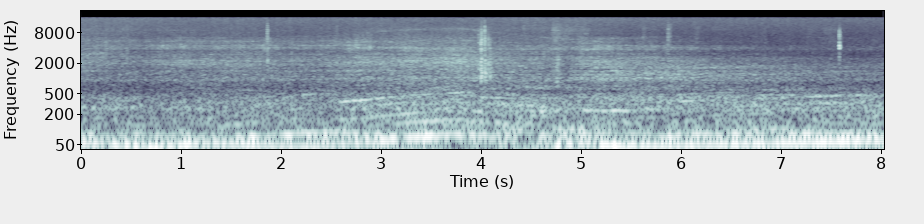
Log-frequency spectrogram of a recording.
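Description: Steady low rumble of a taxi's engine and road noise, heard from inside the cabin. A single sharp click sounds about four seconds in.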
